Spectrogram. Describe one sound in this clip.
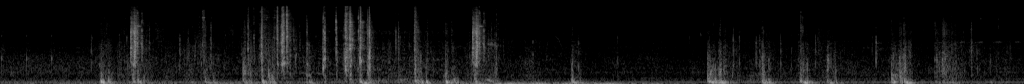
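Guns fire in quick sharp bursts.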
